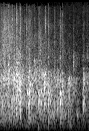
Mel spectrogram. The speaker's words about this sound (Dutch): U mag klappen hoor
